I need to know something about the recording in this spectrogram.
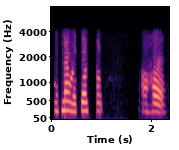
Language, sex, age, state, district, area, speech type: Assamese, female, 45-60, Assam, Dibrugarh, rural, conversation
